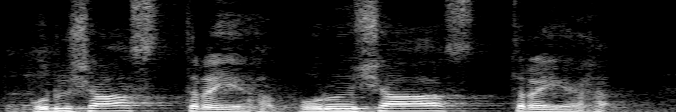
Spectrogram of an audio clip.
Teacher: This visarga shall be made of sakara. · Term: visarga sandhi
